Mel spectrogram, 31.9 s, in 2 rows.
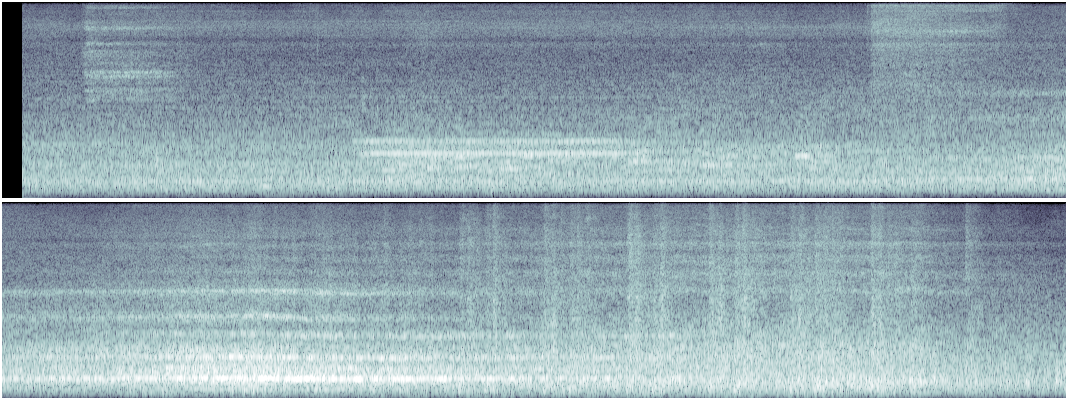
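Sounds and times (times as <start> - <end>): passing train running hum: 0.3 - 31.9.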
